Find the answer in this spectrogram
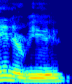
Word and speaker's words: interview: En algunos casos, algunos pronuncian como interview sin la T, ¿no? Oh, today I have an interview. I have an interview today. Si quieres también puedes pronunciar la T, no hay problema.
